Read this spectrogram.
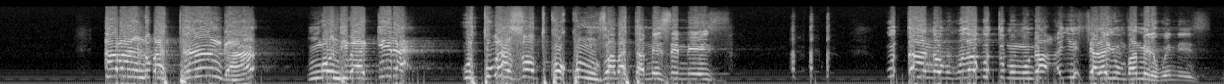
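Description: A man preaches loudly and with animation through a microphone and loudspeakers.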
